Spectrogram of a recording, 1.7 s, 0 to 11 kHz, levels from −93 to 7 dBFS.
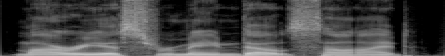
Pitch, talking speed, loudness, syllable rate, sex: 165 Hz, 110 wpm, -16 LUFS, 5.3 syllables/s, female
